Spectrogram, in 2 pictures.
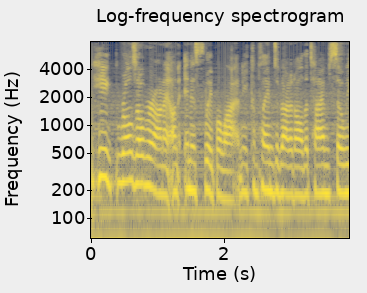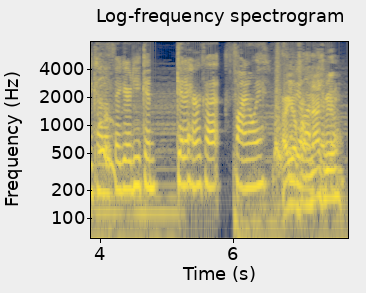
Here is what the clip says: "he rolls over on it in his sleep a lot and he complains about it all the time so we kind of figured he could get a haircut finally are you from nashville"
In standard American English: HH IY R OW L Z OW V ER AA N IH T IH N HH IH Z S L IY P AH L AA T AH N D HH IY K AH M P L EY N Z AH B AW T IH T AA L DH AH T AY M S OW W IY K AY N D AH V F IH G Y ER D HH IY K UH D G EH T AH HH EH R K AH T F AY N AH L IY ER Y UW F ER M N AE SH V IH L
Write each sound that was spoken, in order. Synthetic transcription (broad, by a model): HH IY R OW L Z OW V ER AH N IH T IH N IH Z S L IY P AH L AA T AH N IY K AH M P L EY N Z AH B AW T IH T AA L DH AH T AY M S OW W IY K AY N D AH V F IH G Y ER D HH IY K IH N G EH T AH HH EH R K AH T F AY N L IY ER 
